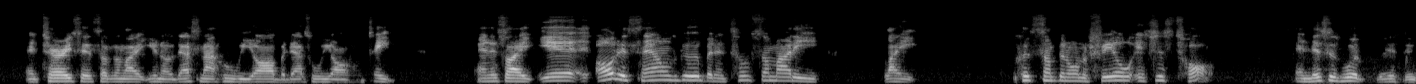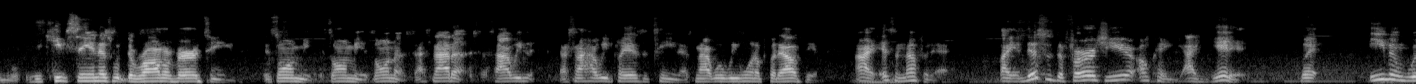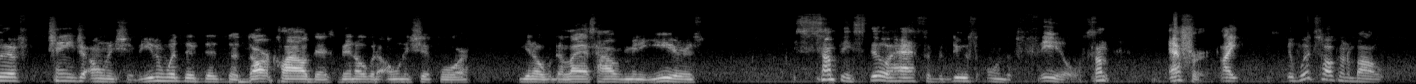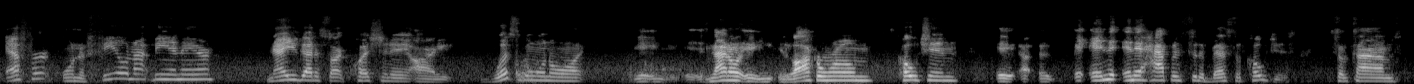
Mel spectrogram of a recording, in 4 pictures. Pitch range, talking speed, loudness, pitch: 135-190 Hz, 190 wpm, -23 LUFS, 155 Hz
